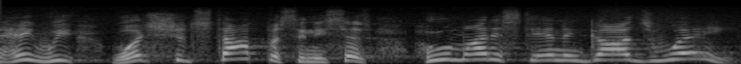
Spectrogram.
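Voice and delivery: high, eager, lifted voice; excited Peter. Retold or imitated. Peter excitedly asking who can stand in God's way. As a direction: burst out with glad excitement. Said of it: "He's excited".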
